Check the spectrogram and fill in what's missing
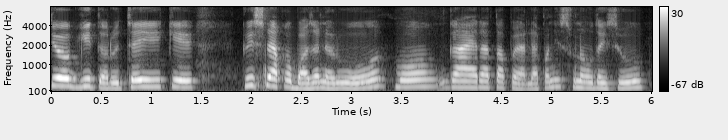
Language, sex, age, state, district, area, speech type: Nepali, female, 45-60, West Bengal, Jalpaiguri, rural, spontaneous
